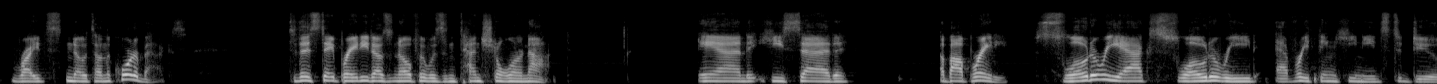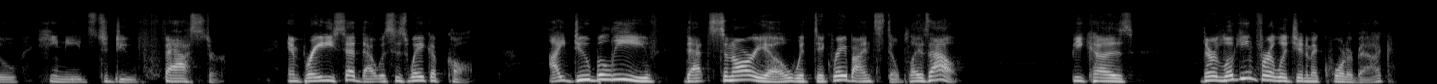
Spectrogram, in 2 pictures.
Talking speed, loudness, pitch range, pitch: 135 wpm, -23 LUFS, 140-195 Hz, 155 Hz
